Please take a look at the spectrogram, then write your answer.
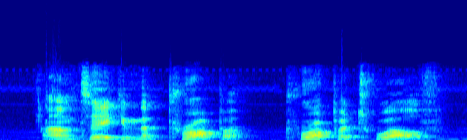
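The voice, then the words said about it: Poor put-on accent. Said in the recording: “It's probably a terrible accent.”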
